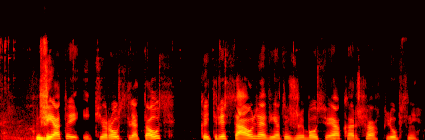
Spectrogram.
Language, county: Lithuanian, Vilnius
